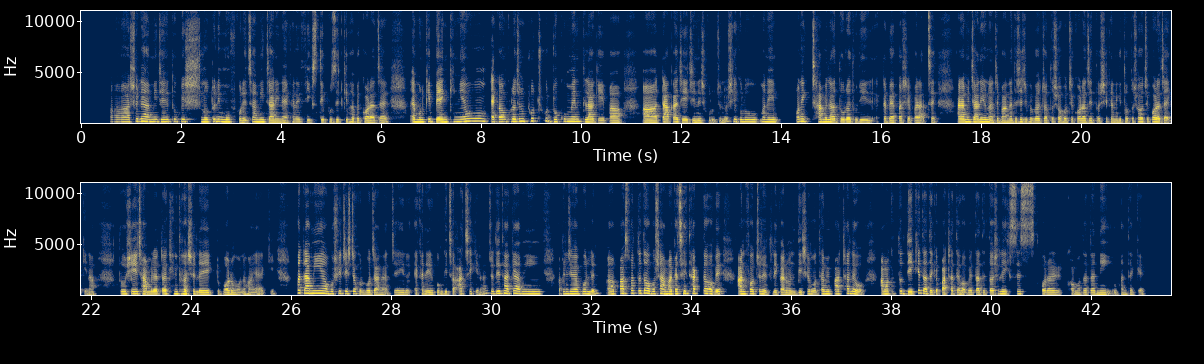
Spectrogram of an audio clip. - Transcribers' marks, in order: "পাসওয়ার্ডটা" said as "পাসওয়াততা"; in English: "unfortunately"; in English: "access"
- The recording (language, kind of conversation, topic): Bengali, advice, ক্যাশফ্লো সমস্যা: বেতন, বিল ও অপারেটিং খরচ মেটাতে উদ্বেগ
